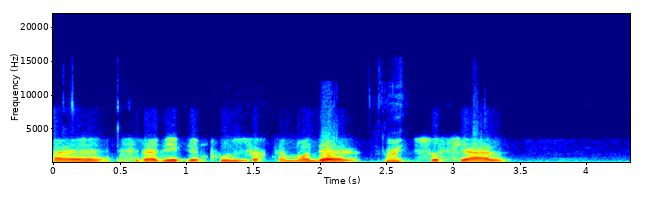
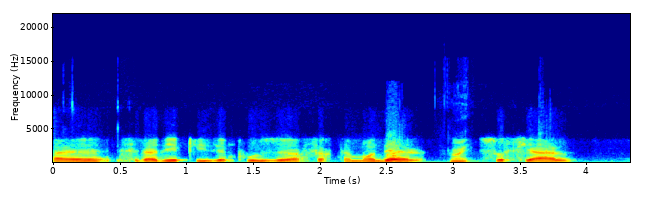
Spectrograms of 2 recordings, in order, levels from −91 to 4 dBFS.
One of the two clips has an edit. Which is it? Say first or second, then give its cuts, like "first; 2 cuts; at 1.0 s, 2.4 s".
first; 2 cuts; at 1.0 s, 1.4 s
